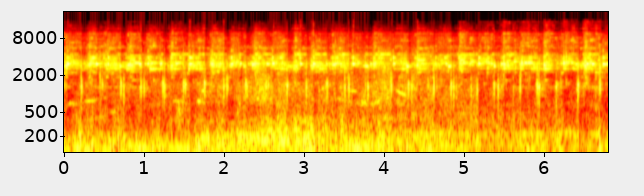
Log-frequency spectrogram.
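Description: Hooves of a horse pulling a delman carriage clip-clop in a quick, regular rhythm along a road past rice fields in Bantaeng, South Sulawesi, close and loud over a rumbling ride, with voices talking at times.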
